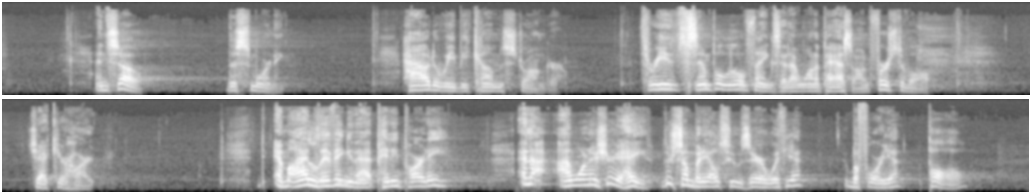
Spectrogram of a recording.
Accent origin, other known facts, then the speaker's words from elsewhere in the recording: Hoxie, Kansas, United States; moved away; also born or lived in Africa; I had a really, really good friend in Hoxie, Kansas, where I grew up.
